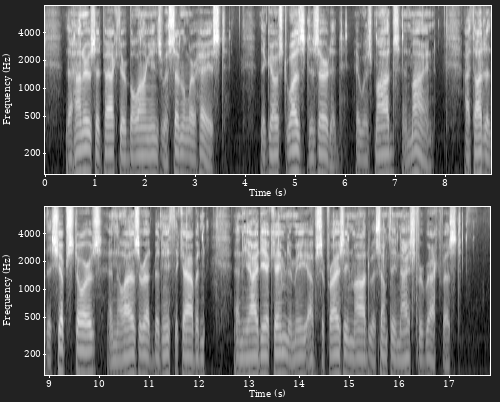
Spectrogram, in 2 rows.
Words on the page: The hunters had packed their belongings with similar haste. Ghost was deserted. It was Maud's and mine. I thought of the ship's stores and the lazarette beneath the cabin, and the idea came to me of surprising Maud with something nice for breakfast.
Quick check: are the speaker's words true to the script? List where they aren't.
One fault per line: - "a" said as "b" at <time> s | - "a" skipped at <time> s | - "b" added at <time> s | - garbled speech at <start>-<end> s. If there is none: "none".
- "The" added at 4.3 s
